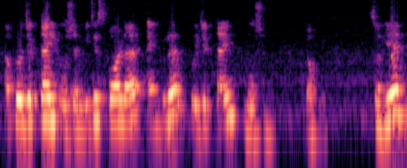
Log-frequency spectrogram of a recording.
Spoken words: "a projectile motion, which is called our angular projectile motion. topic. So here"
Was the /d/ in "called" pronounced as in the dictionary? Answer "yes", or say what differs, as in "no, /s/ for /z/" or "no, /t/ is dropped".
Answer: yes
